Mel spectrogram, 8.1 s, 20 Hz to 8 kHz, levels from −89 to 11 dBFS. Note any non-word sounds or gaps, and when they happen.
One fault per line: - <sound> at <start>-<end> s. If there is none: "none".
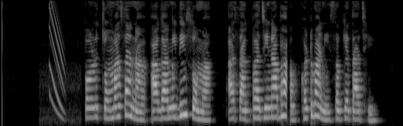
- chirp at 1.0-1.3 s
- dropout at 5.7-5.8 s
